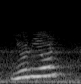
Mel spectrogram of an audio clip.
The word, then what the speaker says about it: union: of them a union this word begins with vowel letter but not vowel sound that is pronounced you that is a union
